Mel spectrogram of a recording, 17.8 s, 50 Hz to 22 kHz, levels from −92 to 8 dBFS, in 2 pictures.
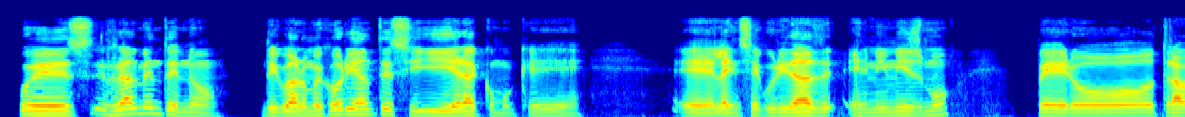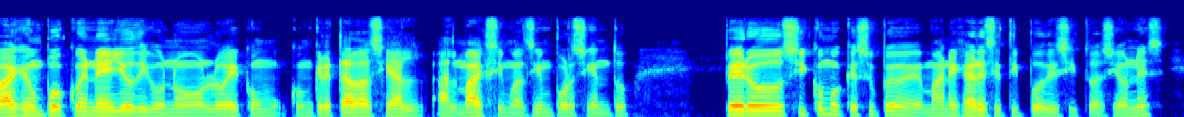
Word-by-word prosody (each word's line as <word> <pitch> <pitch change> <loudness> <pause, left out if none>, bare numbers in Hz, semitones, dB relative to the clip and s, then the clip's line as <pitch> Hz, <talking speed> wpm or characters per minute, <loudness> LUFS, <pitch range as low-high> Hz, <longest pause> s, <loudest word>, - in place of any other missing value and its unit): Pues, 150 -2 +5
realmente 175 +1 0
no, 120 -5 -8 0.3
digo, 130 +2 +2
a 140 - +6
lo 140 - -1
mejor 155 +5 -1
y 175 - +5
antes 175 0 0
sí 140 0 +2
era 135 0 +7
como 110 -3 -14
que, 110 -1 -10 0.7
eh, 115 -1 +3
la 110 - +7
inseguridad 125 +3 +4
en 120 0 -6
mí 125 - -4
mismo, 135 +5 -3 0.6
pero, 115 0 +2
trabajé 120 +1 +4
un 140 0 -4
poco 145 0 -3
en 135 -1 0
ello, 135 +2 +3
digo, 120 -2 -7
no 120 +1 -7
lo 120 0 -5
he 120 - -2
como 115 -1 -14
concretado 115 +1 -2
así 120 0 -5
al 115 -2 -4
al 115 -2 -8
máximo, 120 0 -2
al 110 - -10
100% 120 +3 -10 0.7
pero 155 0 +4
sí, 180 - -3
como 170 -2 -8
que 140 - -7
supe 140 -4 -6
manejar 120 +3 -3
ese 130 -1 -5
tipo 125 +2 -10
de 120 - -9
situaciones, 115 +6 -10
125 Hz, 160 wpm, -25 LUFS, 115-145 Hz, 0.7 s, era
